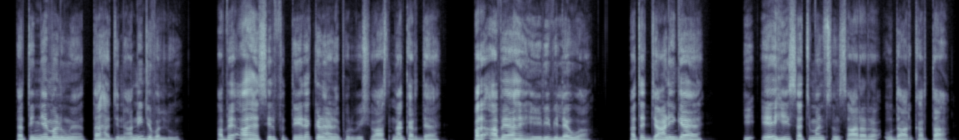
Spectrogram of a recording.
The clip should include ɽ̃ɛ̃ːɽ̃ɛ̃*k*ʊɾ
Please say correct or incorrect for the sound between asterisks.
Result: incorrect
